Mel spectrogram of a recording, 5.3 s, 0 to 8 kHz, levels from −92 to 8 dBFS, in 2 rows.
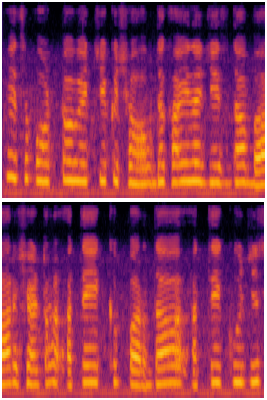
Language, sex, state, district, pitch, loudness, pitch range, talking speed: Punjabi, male, Punjab, Fazilka, 260 Hz, -14 LUFS, 240-270 Hz, 180 wpm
